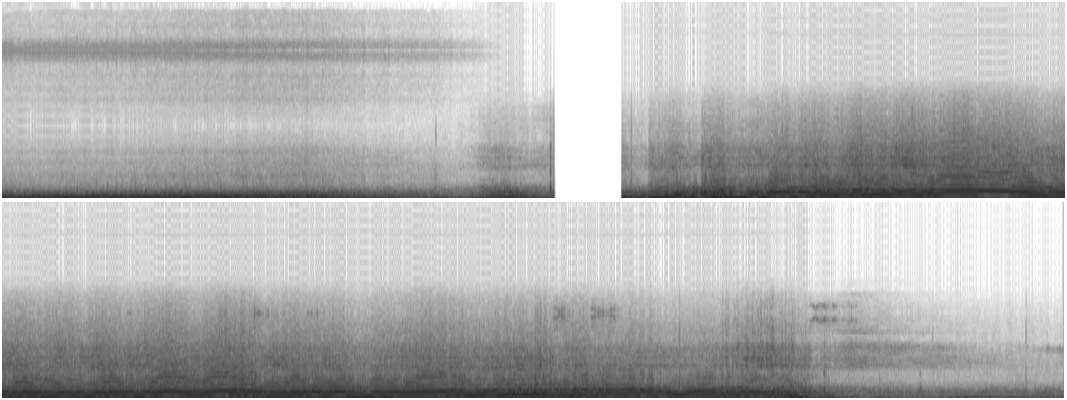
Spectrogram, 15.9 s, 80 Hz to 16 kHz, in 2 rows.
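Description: Single-turbo 3.0-litre Toyota Supra straight-six pulling with rising revs. After a brief silence, the Supra does a burnout: the engine revs up, is held at high rpm for about eight seconds while the rear tyres spin, then drops back to a low rumble near the end.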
